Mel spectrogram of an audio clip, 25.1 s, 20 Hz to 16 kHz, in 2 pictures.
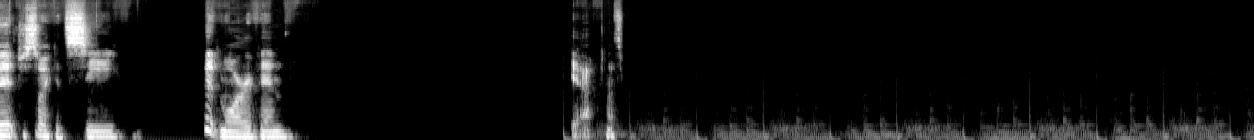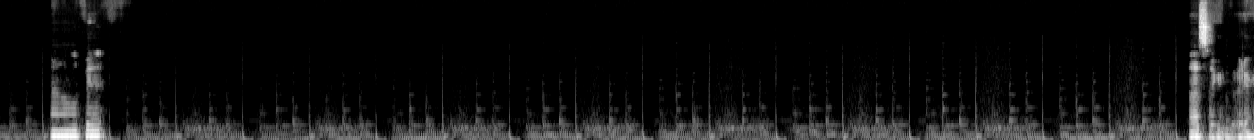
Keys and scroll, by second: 5.4 Escape, 10.5 ctrl+z, 10.9 space, 16.3 ctrl+z, 16.6 ctrl+z, 17.0 ctrl+z, 17.4 ctrl+z, 17.8 ctrl+z, 18.1 ctrl+z.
